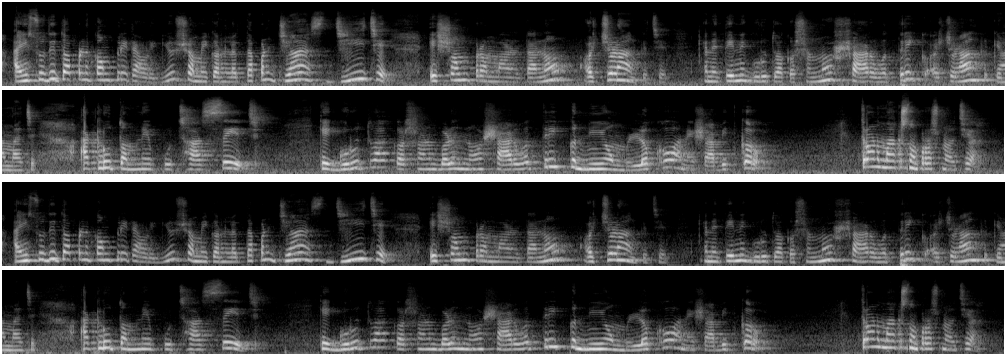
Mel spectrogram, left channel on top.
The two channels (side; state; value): left; noise; rumble, 21 dB below the sound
